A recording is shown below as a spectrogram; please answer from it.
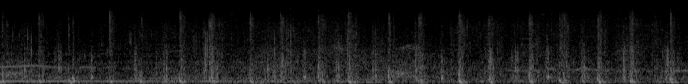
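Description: Steady clip-clop of horse hooves at a riding pace in the video game Ghost of Tsushima, crisp repeated strikes running continuously at moderate loudness with no talk over them.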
